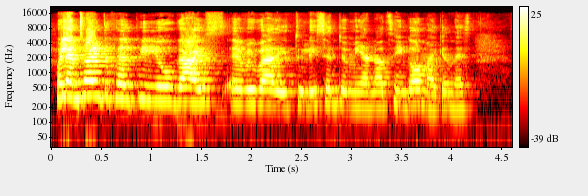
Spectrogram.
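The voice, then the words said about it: Fast Argentinian Spanish accent. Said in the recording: “I'm working very hard right now to sound softer in my accent... I talk fast too, so talking fast with this accent... I'm Argentinian, I talk very fast”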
